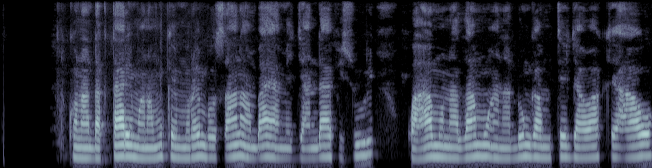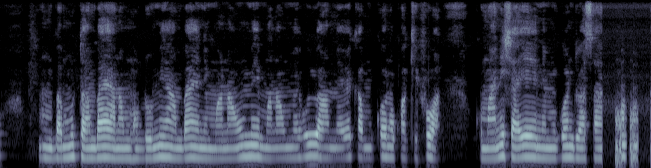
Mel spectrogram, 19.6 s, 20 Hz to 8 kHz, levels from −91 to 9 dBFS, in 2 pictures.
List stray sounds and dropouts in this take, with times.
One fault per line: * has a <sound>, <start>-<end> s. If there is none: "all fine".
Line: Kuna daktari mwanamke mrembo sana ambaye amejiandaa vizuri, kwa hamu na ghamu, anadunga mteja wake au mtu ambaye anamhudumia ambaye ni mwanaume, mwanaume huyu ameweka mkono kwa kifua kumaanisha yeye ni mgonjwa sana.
* has a laugh, 19.0-19.4 s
